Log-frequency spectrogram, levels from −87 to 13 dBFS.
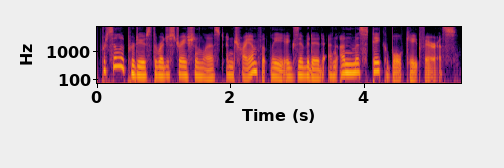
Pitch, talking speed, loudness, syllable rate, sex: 155 Hz, 130 wpm, -18 LUFS, 5.7 syllables/s, female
